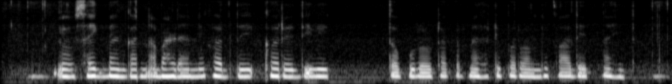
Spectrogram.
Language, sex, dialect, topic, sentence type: Marathi, female, Varhadi, banking, statement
